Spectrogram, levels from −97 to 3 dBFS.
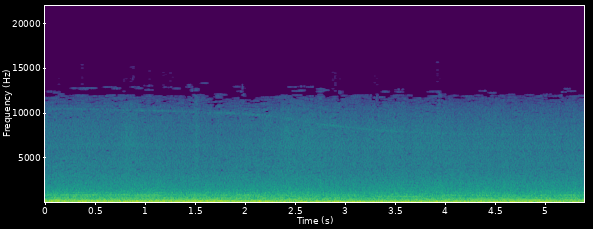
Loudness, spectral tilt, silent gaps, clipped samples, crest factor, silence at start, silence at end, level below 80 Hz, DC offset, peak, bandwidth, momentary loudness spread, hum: -15 LUFS; -8 dB/octave; none; under 0.1%; 12 dB; 0 s; 0 s; -16 dBFS; under 0.1%; -2 dBFS; 11 kHz; 2 LU; none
